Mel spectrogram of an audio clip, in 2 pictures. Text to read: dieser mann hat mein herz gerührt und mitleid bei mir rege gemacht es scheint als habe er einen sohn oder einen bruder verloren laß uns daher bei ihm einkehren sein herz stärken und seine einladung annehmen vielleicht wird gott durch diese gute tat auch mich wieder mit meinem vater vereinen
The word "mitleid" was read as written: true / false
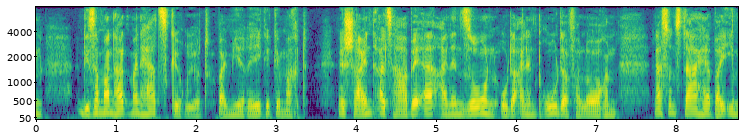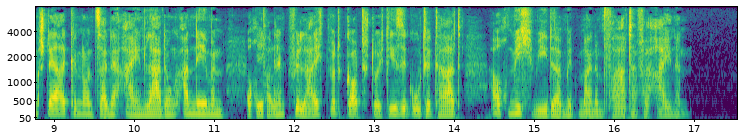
false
